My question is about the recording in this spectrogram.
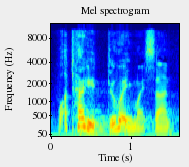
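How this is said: It is said imitating the speaker's scolding mom.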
